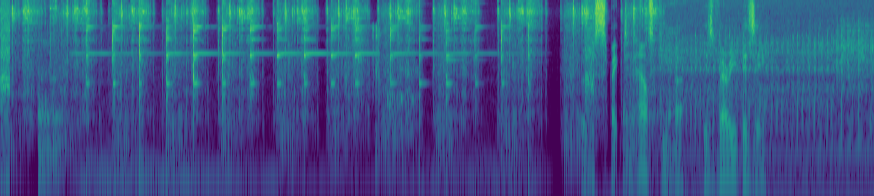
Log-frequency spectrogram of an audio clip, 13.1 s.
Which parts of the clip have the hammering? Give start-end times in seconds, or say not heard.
1.1-8.2.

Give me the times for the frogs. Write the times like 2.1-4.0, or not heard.
not heard.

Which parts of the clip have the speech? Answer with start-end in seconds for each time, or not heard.
8.7-11.6.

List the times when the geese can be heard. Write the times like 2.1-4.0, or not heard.
not heard.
